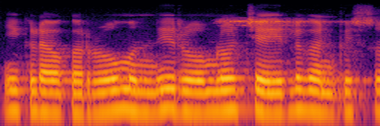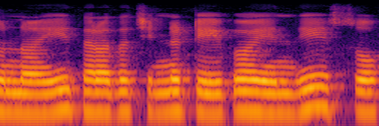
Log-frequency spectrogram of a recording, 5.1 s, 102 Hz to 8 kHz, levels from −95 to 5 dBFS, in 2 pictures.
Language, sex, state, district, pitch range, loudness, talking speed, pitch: Telugu, female, Andhra Pradesh, Sri Satya Sai, 165-175 Hz, -16 LUFS, 140 wpm, 165 Hz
